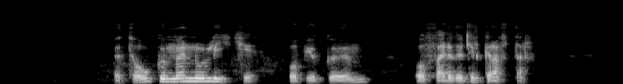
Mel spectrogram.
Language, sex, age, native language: Icelandic, male, 20-29, Icelandic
